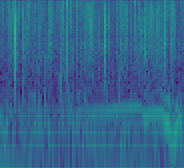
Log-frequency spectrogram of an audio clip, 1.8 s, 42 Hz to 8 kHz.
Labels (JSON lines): {"label": "biophony, cascading saw", "recorder": "SoundTrap 600 or HydroMoth"}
